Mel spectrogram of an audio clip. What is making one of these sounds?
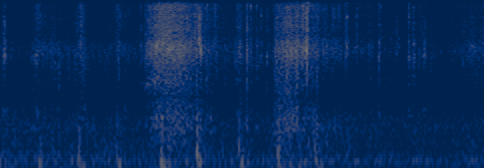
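Leafy bushes rustle as someone pushes through.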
